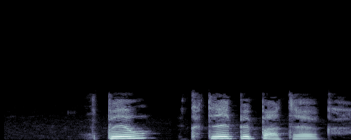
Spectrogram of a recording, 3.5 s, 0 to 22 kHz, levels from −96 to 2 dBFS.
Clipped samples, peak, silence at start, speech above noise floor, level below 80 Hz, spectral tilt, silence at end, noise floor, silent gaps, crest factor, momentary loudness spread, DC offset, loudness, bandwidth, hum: under 0.1%; -2 dBFS; 1.1 s; 60 dB; -68 dBFS; -5 dB/octave; 0.35 s; -76 dBFS; none; 16 dB; 14 LU; under 0.1%; -16 LUFS; 7 kHz; none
